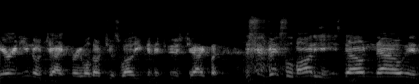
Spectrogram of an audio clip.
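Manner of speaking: usual speaking voice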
